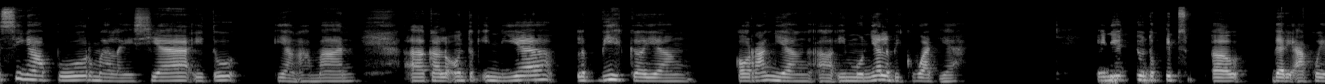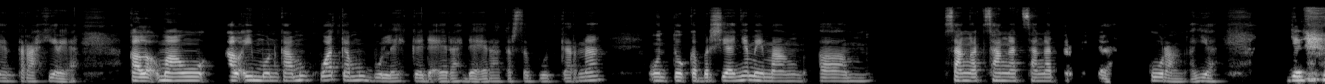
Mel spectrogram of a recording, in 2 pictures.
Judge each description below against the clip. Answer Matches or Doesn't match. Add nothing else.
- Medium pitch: Matches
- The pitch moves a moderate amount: Matches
